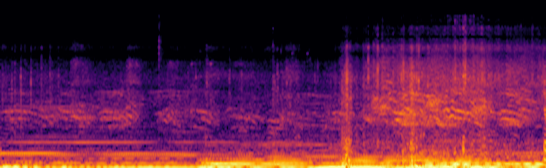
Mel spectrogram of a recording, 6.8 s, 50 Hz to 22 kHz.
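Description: Crows caw in a Final Fantasy 16 game scene, calls rising over a steady low hum of ambient music and background noise, with a sharp sound near the middle.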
